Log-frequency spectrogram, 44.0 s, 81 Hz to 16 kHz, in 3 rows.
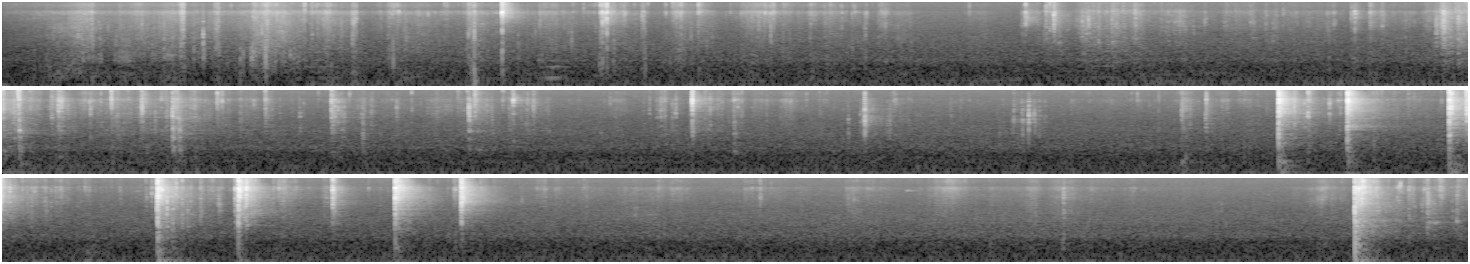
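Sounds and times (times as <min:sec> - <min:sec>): footsteps on forest floor: 0:00.4 - 0:09.1
twigs snapping: 0:01.2 - 0:08.8, 0:10.2 - 0:12.8, 0:13.4 - 0:20.2, 0:21.1 - 0:22.2, 0:26.4 - 0:30.0, 0:30.8 - 0:34.4, 0:42.8 - 0:43.9
hatchet striking dry wood: 0:29.2 - 0:29.6, 0:42.8 - 0:43.9.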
